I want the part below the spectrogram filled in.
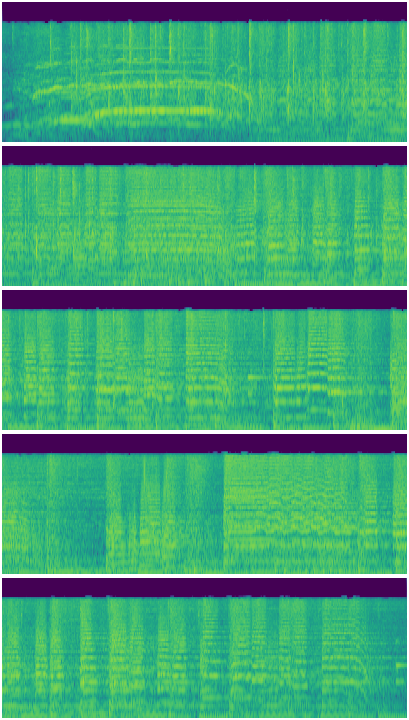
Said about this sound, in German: Ladies and Gentlemen, darf ich euch einladen, ihn mit einem tobenden Applaus zu begrüßen, den Mann, der im normalen Leben nicht etwa Bruce Wayne heißt,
